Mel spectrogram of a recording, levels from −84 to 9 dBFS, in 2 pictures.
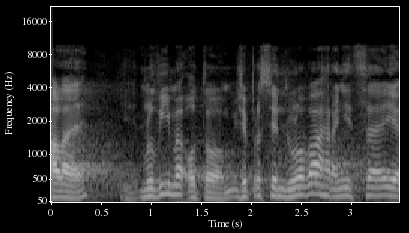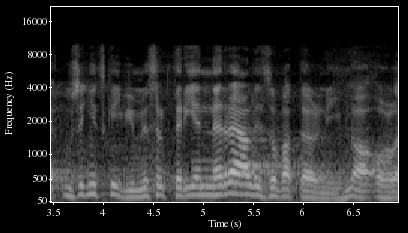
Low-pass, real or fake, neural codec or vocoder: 9.9 kHz; real; none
